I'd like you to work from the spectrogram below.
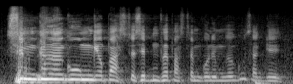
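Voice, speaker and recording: A man with a Haitian accent preaching a sermon as pastor, shouting and singing some phrases. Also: high-pitched, racing. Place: church.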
